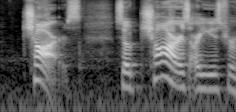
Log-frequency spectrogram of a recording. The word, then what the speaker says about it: char: Chars. So chars are used for variables that will store single characters. Char is short for character. And sometimes you might hear people pronounce it as car.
